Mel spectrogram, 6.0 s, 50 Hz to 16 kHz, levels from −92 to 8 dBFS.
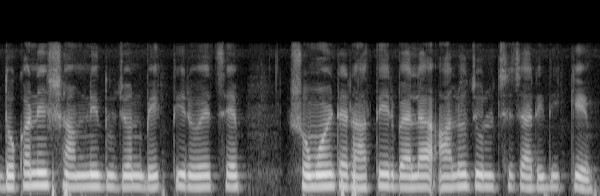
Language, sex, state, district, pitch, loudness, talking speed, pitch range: Bengali, female, Bihar, Katihar, 175 Hz, -15 LUFS, 110 wpm, 170-180 Hz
